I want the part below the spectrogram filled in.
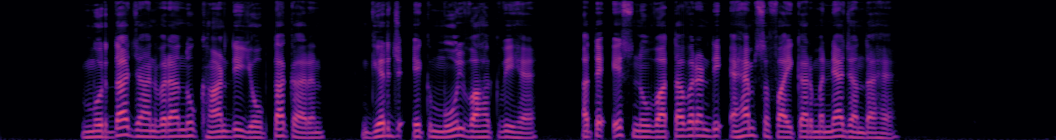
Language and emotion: Punjabi, neutral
